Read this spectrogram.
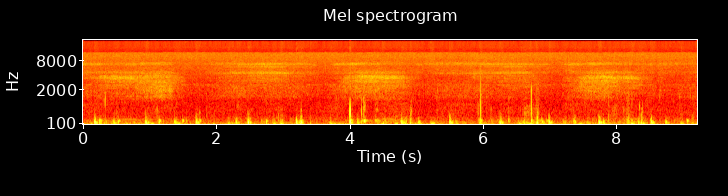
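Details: Mother's heartbeat recorded with a phone microphone on her stomach: soft low thumping heartbeat heard through the body, mixed with gurgling and rubbing noise, ordinary heart sounds.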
